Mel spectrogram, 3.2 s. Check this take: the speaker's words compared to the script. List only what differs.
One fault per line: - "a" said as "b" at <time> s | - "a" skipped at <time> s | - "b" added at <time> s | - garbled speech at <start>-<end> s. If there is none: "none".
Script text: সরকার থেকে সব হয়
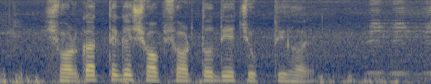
- "শর্ত দিয়ে চুক্তি" added at 1.2 s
